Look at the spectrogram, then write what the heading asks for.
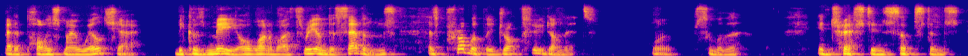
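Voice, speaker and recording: A man's voice: fairly low pitch, moderate pace, gravelly, darkish tone, lo-fi sound. A man telling his own life story to an audience, with wry, self-mocking asides. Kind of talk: personal storytelling talk.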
